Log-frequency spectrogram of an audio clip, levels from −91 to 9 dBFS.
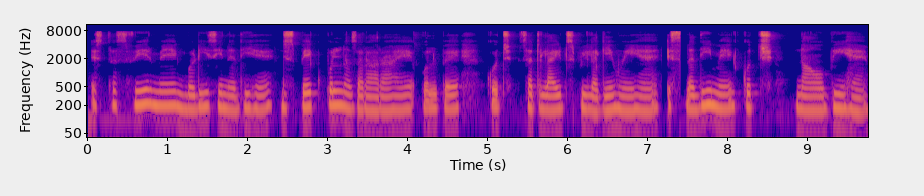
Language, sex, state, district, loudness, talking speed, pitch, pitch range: Hindi, female, Jharkhand, Jamtara, -32 LUFS, 185 wpm, 170 Hz, 160-185 Hz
